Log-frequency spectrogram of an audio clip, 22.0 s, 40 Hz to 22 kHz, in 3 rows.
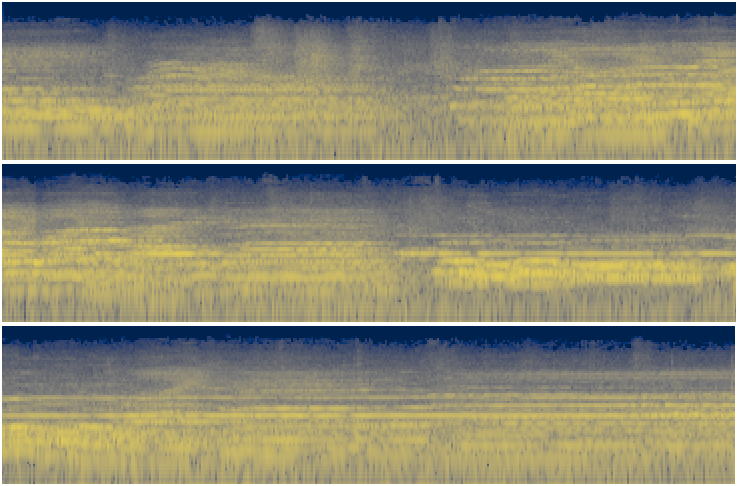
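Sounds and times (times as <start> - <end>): a cappella ensemble singing: 0.0 - 22.0.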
